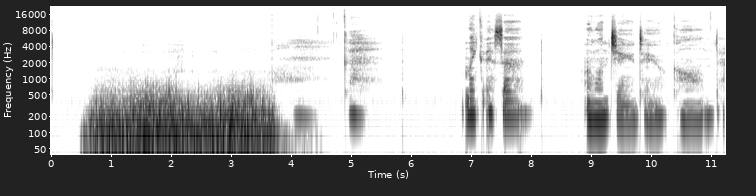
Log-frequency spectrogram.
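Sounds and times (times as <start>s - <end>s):
deep breath during a medical examination: 0.6s - 4.5s
speech: 7.0s - 8.0s, 8.9s - 11.2s.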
